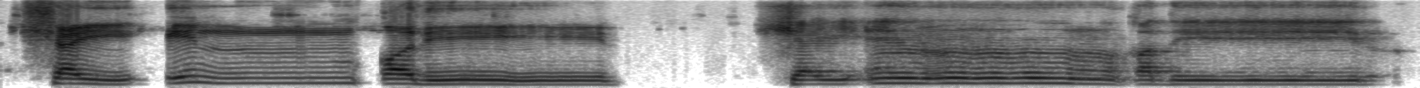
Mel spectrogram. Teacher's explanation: شيء حمزہ کے اندر سختی ہے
